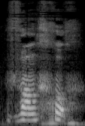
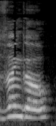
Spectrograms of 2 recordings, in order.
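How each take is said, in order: First: The name is said with a Dutch pronunciation. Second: The name is said with an English pronunciation. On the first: The speaker calls it right. "You pronounce it as Vincent van Gogh" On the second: The speaker calls it wrong. "Not Van Gogh"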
